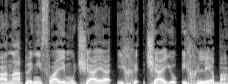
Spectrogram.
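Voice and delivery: slow, deliberate, dictation-like delivery.

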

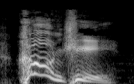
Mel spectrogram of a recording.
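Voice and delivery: strained, squeezed-throat exhale. Showing how to say hongqi by squeezing the throat, tight, strained throat. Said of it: "Говорится на выдохе... зажимаешь горло немножечко... как будто тебя душат".

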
